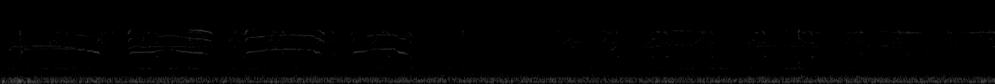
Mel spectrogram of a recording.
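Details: At a peregrine falcon nest, 26 April 2021, a female feeds pigeon to chicks. Quick clusters of thin, high whistled notes, each slurring downward, come in bursts every second or so against constant low background noise.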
